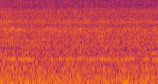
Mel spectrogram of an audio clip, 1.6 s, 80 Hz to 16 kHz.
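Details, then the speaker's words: Ford Explorer left sitting about 5 years, after two days of troubleshooting: engine now runs with a steady, even hum and no knocks, misses or surges; smooth healthy idle. "Okay andar na to solve na so Ayan Nabuhay na ulit bali 5 years na stock buhay na ulit ang"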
